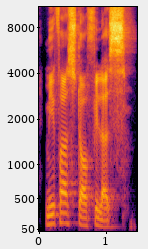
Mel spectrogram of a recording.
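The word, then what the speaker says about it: Mephistophilis: यहाँ पे आप ई ई भी लिख सकते हैं, दोनों ही इसके जो स्पेलिंग होंगे वो करेक्ट होंगे। मीफास्टोफिलस, इसका नाम है जी मीफास्टोफिलस।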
